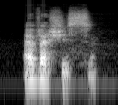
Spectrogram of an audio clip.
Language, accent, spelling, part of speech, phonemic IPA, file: French, Canada, avachisse, verb, /a.va.ʃis/, LL-Q150 (fra)-avachisse.wav
- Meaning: inflection of avachir: 1. first/third-person singular present subjunctive 2. first-person singular imperfect subjunctive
